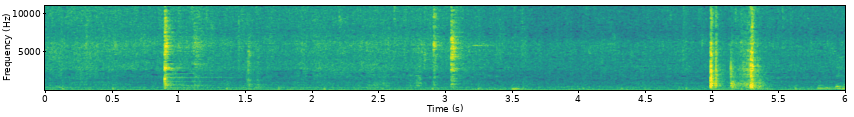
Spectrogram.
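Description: Food sizzling steadily in hot oil in a pan, with a few sharp metallic clinks of a utensil against metal, about a second in, around three seconds, and twice near the end.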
